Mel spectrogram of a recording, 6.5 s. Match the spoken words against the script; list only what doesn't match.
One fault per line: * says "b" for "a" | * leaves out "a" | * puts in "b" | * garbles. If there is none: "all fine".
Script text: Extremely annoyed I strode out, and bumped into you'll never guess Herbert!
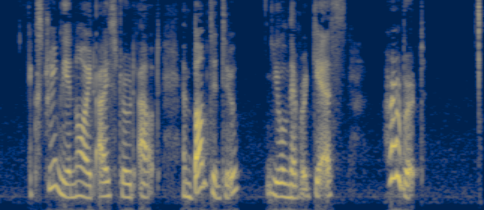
all fine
